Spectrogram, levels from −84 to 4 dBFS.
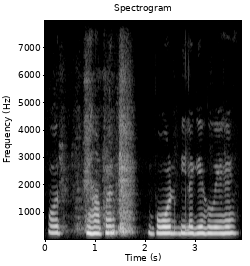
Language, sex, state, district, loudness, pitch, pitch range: Hindi, female, Uttar Pradesh, Saharanpur, -14 LUFS, 230 Hz, 225-235 Hz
